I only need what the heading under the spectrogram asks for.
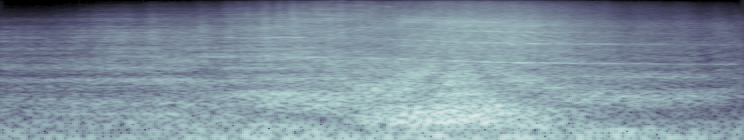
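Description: A jet airplane passes low overhead at Gravelly Point near Washington, its broad engine roar swelling to a peak midway and then easing off, with a faint high whine and sweeping tones as it goes by. No one speaks.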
